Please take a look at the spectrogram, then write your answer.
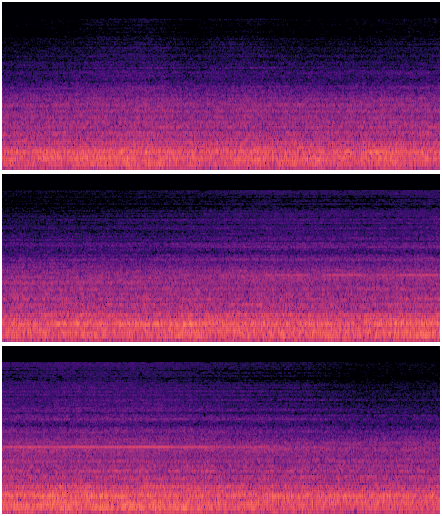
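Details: Bauer forced-air portable propane heater, first burn just after lighting with the igniter button: steady even roar of blower and flame with faint constant hum, no sputter or surging. Normal running.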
